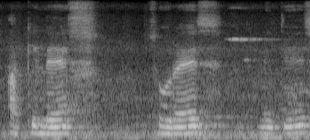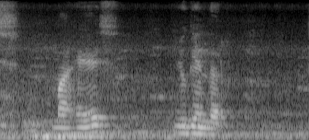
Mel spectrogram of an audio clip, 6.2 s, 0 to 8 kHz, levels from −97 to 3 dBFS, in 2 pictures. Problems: continuous background conversations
